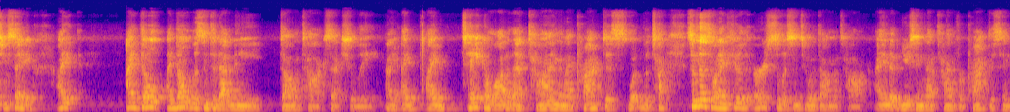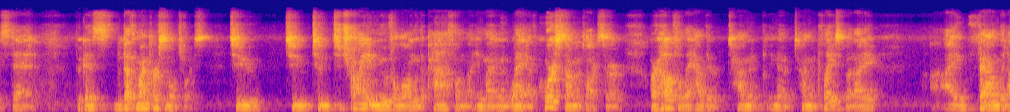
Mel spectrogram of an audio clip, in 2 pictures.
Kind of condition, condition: link, video call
